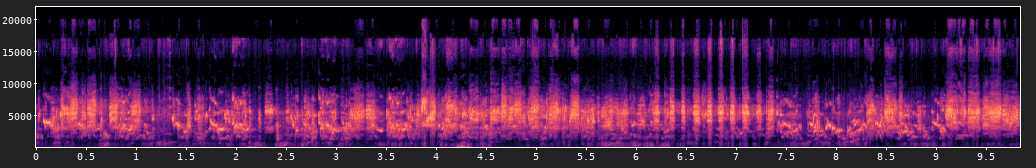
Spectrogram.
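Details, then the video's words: Budgerigars chattering as they interact, a bright, busy warble of chirps and squawks, with a run of fast ticking notes midway and one soft low thump. "How Budgies Interact"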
